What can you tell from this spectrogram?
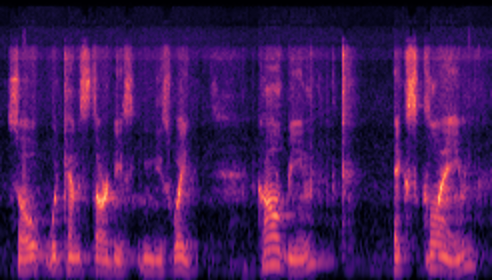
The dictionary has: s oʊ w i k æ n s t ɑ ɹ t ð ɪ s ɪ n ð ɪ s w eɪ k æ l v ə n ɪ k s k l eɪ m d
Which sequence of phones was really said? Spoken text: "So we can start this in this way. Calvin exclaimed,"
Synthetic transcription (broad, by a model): s oʊ w i k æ n s t ɑ ɹ t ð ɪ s ɪ n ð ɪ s w eɪ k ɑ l b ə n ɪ k s k l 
